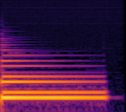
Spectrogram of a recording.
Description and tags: Jackson Dominion guitar. Recorded through a POD XT Live, pedal. Bypass effects, on the Mid pickup setting.
electric, strum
